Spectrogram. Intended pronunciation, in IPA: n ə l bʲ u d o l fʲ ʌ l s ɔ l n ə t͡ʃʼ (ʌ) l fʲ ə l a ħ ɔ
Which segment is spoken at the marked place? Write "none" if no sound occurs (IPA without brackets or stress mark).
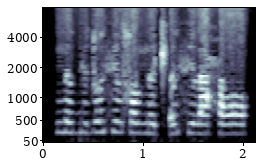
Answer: ə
